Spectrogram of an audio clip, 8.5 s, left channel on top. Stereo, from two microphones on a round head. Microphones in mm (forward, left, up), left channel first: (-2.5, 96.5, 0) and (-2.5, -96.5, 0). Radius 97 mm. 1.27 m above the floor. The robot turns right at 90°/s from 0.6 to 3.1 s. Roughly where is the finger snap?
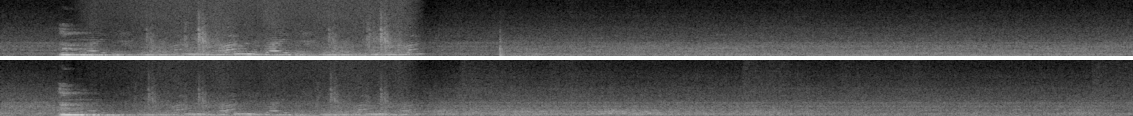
I don't hear a finger snap.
